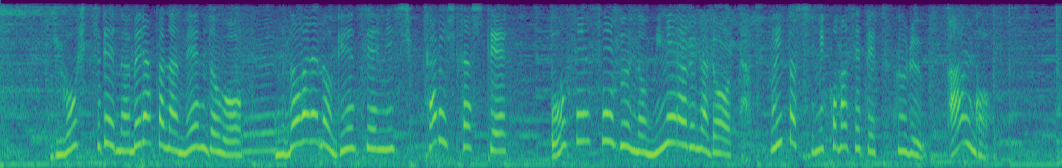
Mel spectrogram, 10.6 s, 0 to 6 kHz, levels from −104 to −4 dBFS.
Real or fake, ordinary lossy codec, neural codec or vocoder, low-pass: fake; none; codec, 16 kHz, 2 kbps, FunCodec, trained on Chinese and English, 25 frames a second; 5.4 kHz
